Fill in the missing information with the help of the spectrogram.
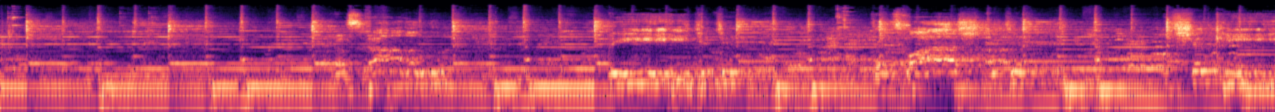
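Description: A man singing into a microphone over a recorded backing track with a steady beat and bass, played through PA speakers.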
